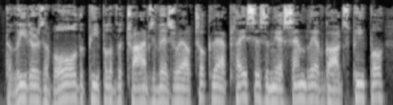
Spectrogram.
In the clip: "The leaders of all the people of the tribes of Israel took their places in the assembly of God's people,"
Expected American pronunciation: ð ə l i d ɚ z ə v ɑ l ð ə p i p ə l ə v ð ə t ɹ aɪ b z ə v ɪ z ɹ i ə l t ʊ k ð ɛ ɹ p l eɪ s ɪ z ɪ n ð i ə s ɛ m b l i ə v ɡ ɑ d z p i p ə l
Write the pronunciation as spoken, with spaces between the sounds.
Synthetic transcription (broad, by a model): ð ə l i d ɚ z ə v ɑ l ð ə p i p ə l ə v ð ə t ɹ aɪ b z ə v ɪ z ɹ i ə l t ʊ k ð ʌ ɹ p l eɪ s ɪ z ɪ n ð i ə s ɛ m b l i ə v ɡ ɑ d z p i p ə l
